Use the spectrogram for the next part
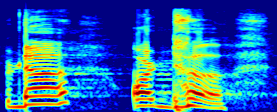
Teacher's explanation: इनको बोलते टाइम ना जबान जीभ थोड़ी सी ऊपर जाके अचानक से तेजी से गिरती है। ड और ढ। लठमार भाषा में खास इनका यूज किया जाता है।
